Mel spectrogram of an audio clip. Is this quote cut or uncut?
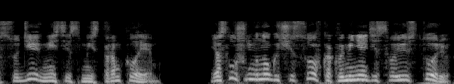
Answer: cut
